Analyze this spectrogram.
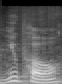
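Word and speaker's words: Yupo: And you told me once there's a paper called UPO, Yes.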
